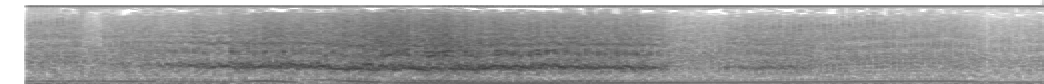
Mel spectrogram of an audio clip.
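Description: A car engine roars as a car drives past.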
